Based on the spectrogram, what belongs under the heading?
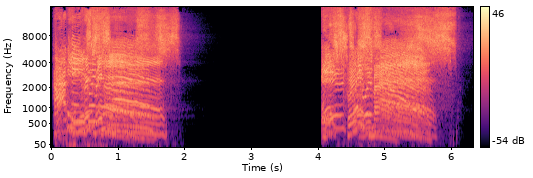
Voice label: Cute elves saying ‘Happy Christmas’ and ‘It's Christmas’; Christmas (Sound Effects:Seasonal)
